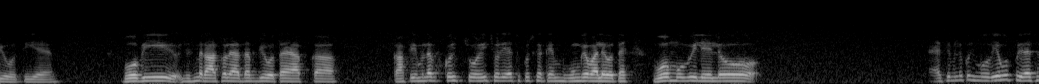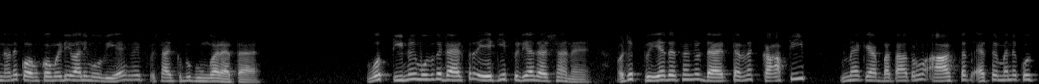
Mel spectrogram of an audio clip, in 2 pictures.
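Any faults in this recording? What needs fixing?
Nothing to fix: no faults found, and the room's background noise sits about 35 dB below the speech as part of the recording.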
